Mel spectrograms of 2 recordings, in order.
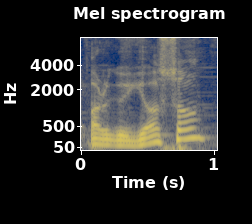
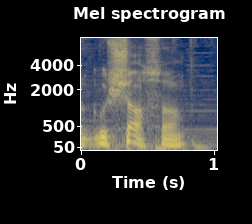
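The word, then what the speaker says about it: orgulloso: proud el estador yoso keep in mind that the double a is pronounced slightly different from spanish country to spanish-speaking country some places that say orguyoso or gu joso or gushoso she was proud ella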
